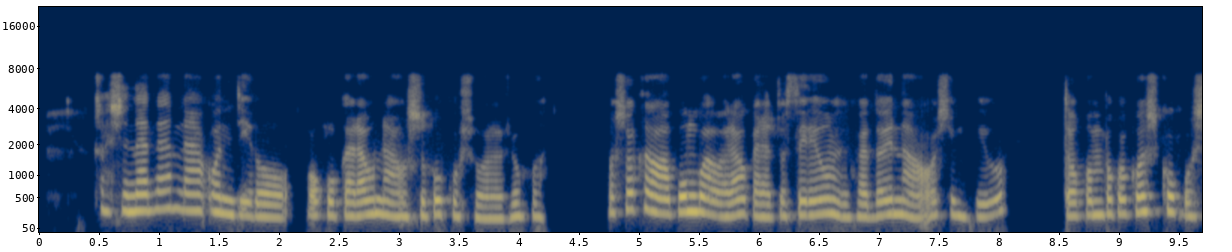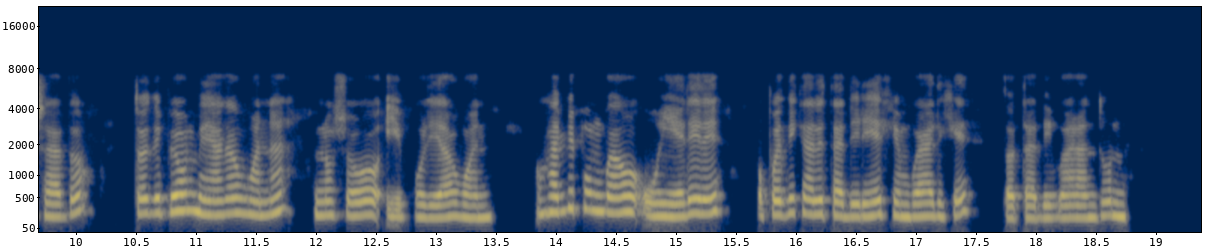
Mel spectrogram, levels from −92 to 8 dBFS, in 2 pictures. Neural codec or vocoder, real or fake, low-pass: codec, 16 kHz, 4 kbps, X-Codec, HuBERT features, trained on LibriSpeech; fake; 7.2 kHz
